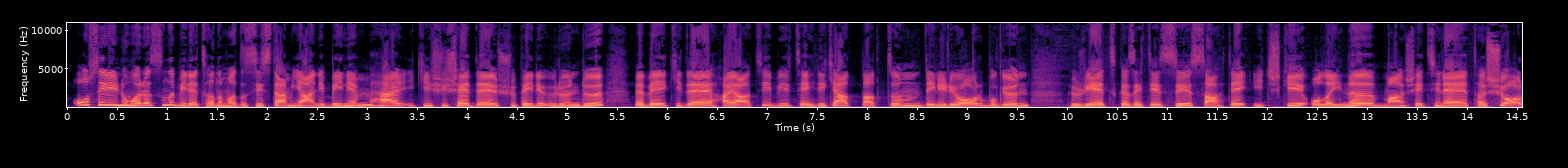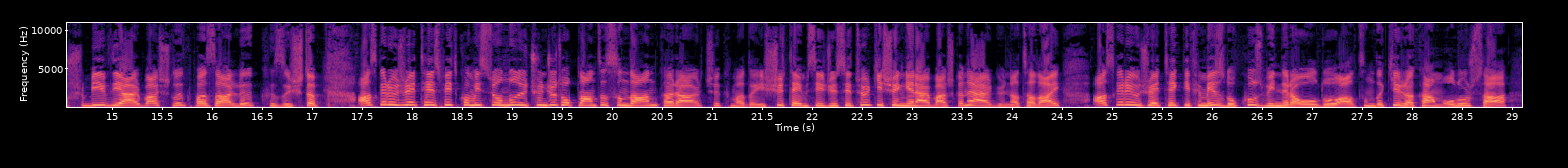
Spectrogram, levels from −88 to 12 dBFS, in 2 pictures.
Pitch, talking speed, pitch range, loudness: 240 Hz, 125 wpm, 215-275 Hz, -16 LUFS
